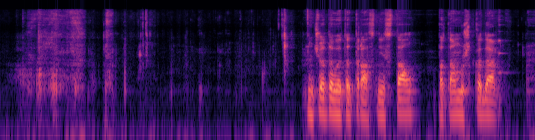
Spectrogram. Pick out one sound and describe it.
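A metal spoon clinks against a glass bowl.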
